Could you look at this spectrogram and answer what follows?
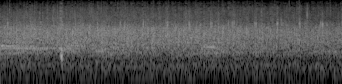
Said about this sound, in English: And you ought to shout on that. Clap your hands and give praise to him.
